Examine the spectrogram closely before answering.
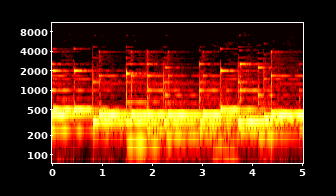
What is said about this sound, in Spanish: Timbres se llaman timbres incidentales. Claro. Siento que viene alguien que se fue. Pasó el tiempo.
